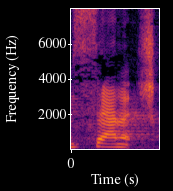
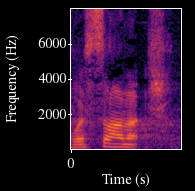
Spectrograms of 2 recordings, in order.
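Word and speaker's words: W̱SÁNEĆ: that my riding name, Saanich Gulf Islands, being a corrupted English pronunciation of Wasanich, the Wasanich Nation of the Coast Salish peoples.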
